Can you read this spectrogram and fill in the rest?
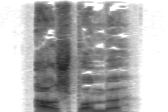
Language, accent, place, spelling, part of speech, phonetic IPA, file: German, Germany, Berlin, Arschbombe, noun, [ˈaʁʃˌbɔmbə], De-Arschbombe.ogg
- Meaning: cannonball (kind of jump intended to create a large splash)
